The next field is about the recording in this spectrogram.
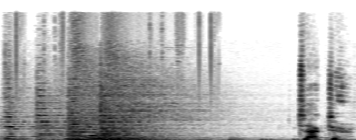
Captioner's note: light buzzing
